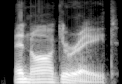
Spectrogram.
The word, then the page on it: inaugurate: American English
